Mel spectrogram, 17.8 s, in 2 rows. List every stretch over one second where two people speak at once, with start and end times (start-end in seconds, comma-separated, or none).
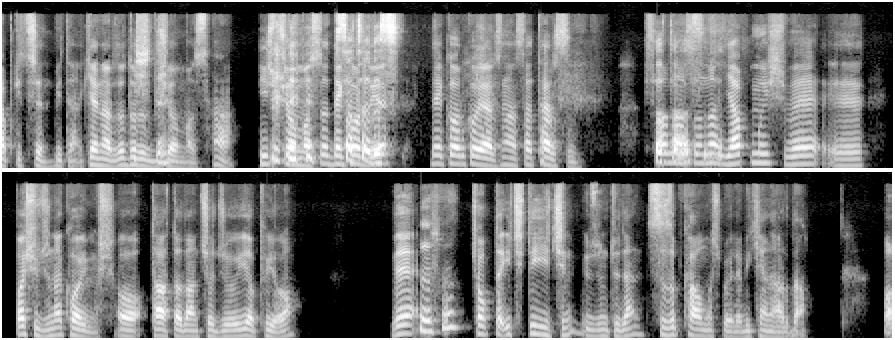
none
